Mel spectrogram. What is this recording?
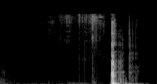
coin fall
fall, field-recording, coin, movement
